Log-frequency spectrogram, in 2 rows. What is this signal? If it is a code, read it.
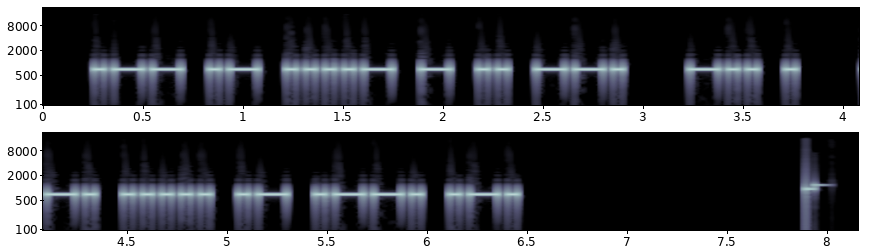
Morse code, heard as a keyed tone, about 25 wpm, 700 Hz. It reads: WA4TIG DE N5APR
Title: USA Callsign DE Callsign 25wpm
